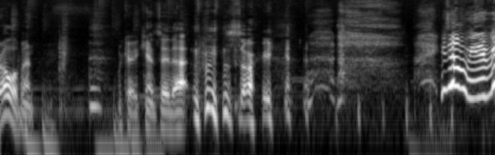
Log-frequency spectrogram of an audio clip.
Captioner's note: laughs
